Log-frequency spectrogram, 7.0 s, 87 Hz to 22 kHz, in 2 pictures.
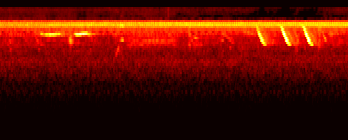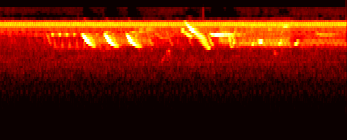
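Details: Family of masked water tyrants at Itatiba, São Paulo, Brazil, 24 December 2016 at 09:55: sharp, high, downslurred notes in quick bursts of three, then a looser run of chips, over a steady high insect hiss.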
